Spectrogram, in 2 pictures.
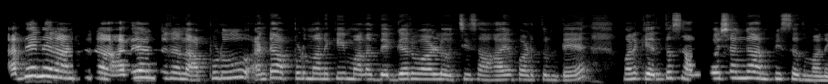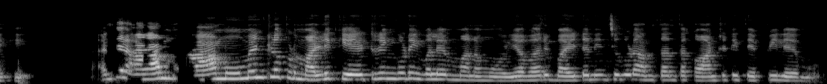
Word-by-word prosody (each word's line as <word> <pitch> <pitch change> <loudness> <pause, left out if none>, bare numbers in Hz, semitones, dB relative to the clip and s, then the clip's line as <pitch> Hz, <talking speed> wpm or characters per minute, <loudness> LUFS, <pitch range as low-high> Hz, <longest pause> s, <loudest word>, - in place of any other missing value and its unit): అదే 320 +10 +4
నేనంటున్నా, 300 -5 +3 0.2
అదే 295 +8 +1
అంటున్నాను. 280 -4 -2
అప్పుడు 285 +8 -5 0.3
అంటే 250 +6 -1
అప్పుడు 275 -1 -6
మనకి 255 +1 -3
మన 235 -1 -3 0.2
దగ్గర 235 +3 +1
వాళ్ళు 240 0 +2
వచ్చి 215 +3 -7
సహాయపడుతుంటే, 210 -1 -5 0.5
మనకి 260 +1 -1
ఎంత 245 +4 -5 0.2
సంతోషంగా 275 +5 +1
అనిపిస్తది 250 -3 -3
మనకి. 185 - -6 0.8
అంటే 250 +7 +1 0.2
ఆ - - +4 0.6
ఆ - - +4 0.2
మూమెంట్‌లో 315 +6 +3
ఇప్పుడు 300 -5 -3
మళ్ళీ 215 +5 +3
కేటరింగ్ 245 +3 +3
గుడా 270 0 -2
ఇవ్వలేము. 235 -2 -1
మనము 185 -2 -5 0.3
ఎవరి 200 +3 -2
బయట 190 0 -1 0.2
నుంచి 220 0 -6
గూడా 225 0 0
అంతంత 205 0 -8
క్వాంటిటీ 185 +3 -4
తెప్పీలేము. 185 -4 -4
235 Hz, 125 wpm, -23 LUFS, 205-275 Hz, 0.8 s, అదే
